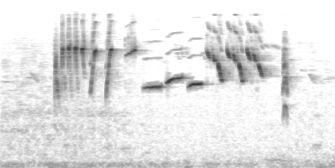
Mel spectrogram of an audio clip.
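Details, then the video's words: Javan banded pitta song meant to prompt birds to sing: a brief burst of high chirps followed by clear level whistles and a quick descending series of bright notes, closing with one sharp call. "Tledekan gunung gacor Untuk Pancing Bunyi Burung"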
